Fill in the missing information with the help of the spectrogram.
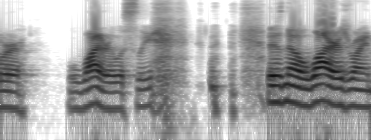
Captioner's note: laughs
